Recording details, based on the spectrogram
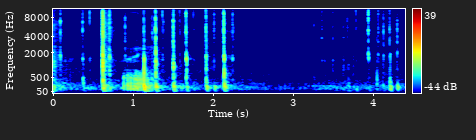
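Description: Someone types HTML paragraph code on a computer keyboard, a close, uneven run of crisp key clicks that comes in bursts, with quieter taps trailing off toward the end.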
